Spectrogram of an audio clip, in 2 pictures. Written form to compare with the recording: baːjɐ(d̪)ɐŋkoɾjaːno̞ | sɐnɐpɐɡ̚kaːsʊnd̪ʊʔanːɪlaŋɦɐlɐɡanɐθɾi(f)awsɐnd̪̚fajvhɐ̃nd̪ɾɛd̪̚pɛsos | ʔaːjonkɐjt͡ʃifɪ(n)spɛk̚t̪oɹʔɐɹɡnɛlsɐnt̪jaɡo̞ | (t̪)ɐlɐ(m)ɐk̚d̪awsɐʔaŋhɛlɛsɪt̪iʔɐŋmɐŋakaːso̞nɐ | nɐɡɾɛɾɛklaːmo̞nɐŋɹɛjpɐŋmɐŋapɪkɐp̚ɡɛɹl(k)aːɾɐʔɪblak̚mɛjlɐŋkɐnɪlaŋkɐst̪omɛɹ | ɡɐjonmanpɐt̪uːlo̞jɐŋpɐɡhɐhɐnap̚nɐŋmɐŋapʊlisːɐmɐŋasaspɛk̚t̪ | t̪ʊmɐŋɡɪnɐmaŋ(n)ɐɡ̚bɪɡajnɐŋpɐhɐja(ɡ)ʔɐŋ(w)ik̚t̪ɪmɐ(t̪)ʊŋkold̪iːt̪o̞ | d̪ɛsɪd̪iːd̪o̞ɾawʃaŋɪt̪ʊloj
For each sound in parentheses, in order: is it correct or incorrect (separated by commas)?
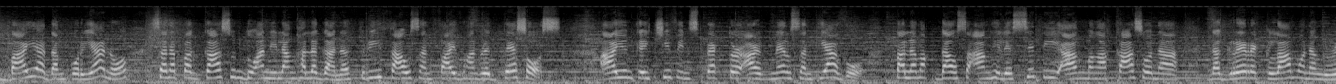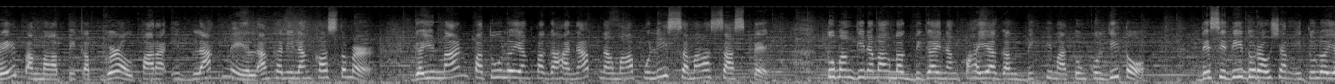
correct, incorrect, correct, correct, correct, incorrect, incorrect, correct, incorrect, correct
